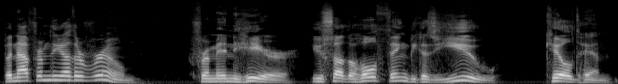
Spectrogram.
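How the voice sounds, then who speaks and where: A man's voice: medium pitch, expressive, a little slow, dry recording, studio quality, natural voice. A man playing a shrewd, stern police lieutenant with a probing, sardonic manner in a radio mystery drama. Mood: sardonic, accusing.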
